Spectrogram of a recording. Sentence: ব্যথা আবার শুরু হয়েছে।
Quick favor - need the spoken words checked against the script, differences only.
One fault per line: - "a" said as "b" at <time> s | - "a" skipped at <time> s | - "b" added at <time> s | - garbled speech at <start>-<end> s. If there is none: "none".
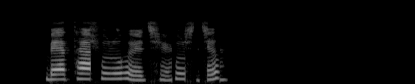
- "আবার" skipped at 0.8 s
- garbled speech at 1.7-2.2 s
